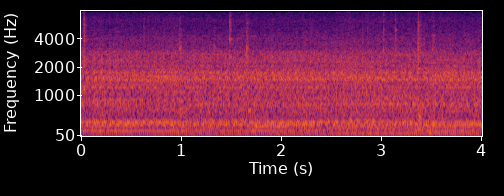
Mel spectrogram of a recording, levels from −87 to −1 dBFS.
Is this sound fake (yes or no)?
no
